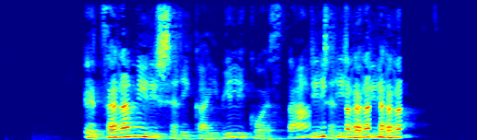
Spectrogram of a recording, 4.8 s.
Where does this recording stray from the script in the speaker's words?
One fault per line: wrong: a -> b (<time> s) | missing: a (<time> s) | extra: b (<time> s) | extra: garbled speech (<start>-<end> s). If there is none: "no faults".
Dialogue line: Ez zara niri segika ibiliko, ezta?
extra: garbled speech (3.1-4.0 s)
